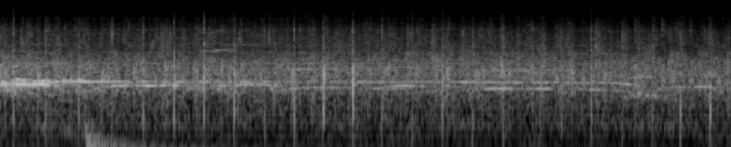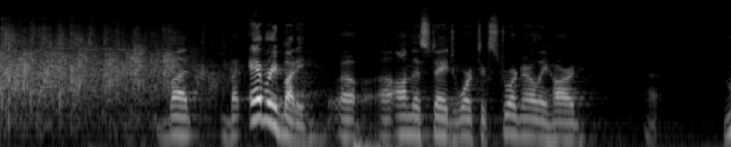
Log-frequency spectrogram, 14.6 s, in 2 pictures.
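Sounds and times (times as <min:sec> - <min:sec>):
audience applause: 0:00.0 - 0:09.6
speech: 0:09.1 - 0:13.2.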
